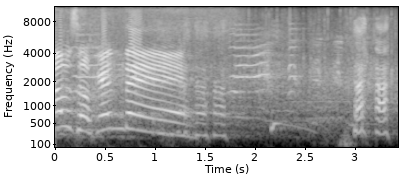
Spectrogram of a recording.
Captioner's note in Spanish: Aplausos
